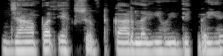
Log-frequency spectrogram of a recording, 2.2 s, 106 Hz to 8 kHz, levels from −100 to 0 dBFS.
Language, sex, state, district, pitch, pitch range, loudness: Hindi, male, Bihar, Saharsa, 160 Hz, 150-160 Hz, -21 LUFS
